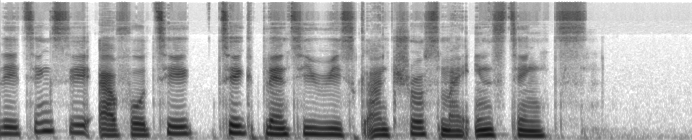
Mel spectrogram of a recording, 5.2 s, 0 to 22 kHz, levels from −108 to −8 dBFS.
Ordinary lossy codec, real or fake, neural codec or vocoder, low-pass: none; real; none; none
